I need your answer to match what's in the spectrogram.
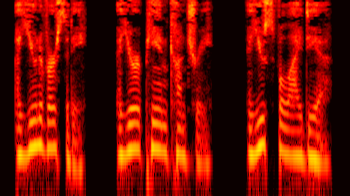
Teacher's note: Although these words begin with vowels in writing, they begin with the consonant sound U in speech.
